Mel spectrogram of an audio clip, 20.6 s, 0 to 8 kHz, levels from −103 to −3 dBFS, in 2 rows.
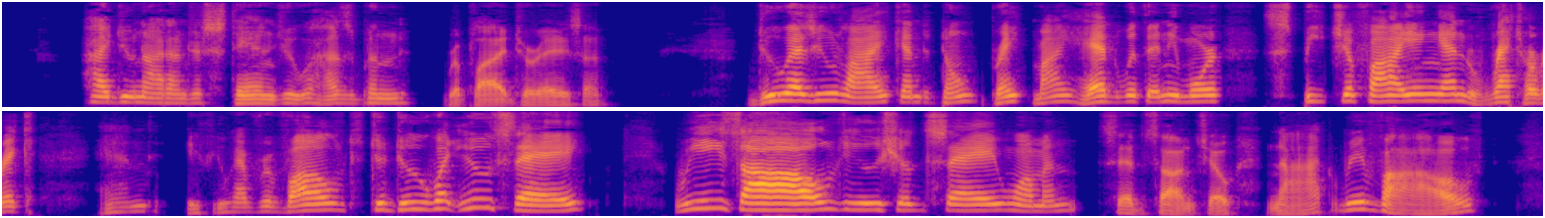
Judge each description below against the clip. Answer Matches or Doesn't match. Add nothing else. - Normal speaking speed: Doesn't match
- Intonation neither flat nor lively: Doesn't match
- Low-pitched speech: Doesn't match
